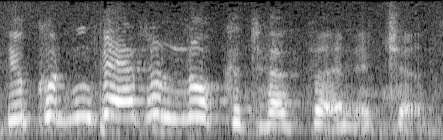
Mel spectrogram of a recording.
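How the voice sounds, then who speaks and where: A woman's voice: extremely high pitch, very animated, moderate pace. An actress playing a fussy, sentimental landlady in an old radio drama, plaintive, folksy and easily flustered. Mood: dismayed. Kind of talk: 1940s radio drama acting. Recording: hissy old radio recording.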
